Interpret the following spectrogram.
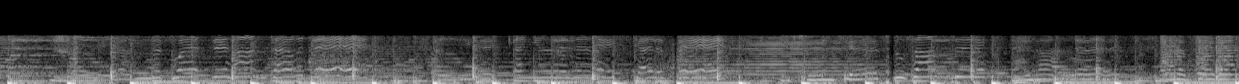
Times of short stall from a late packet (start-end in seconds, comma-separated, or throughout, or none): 6.73-6.78, 8.88-8.95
